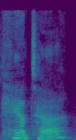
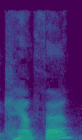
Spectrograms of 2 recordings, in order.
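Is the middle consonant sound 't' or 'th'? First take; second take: t; th. First: The middle consonant is a plain t. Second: The middle consonant is said with an h. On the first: "It's also pronounced kanta without the H" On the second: "or I say kantha"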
